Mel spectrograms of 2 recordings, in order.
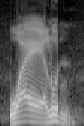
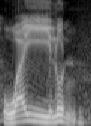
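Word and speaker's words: وَيْلٌ: Seringki dibaca dengan vokal e. Miring vokalnya yang harusnya i miring ke e. Contoh ya di sini jangan sampai dibaca wailun tapi cukup kita ba tapi kita baca wailun. Ini seringkiali terjadi ketika kita baca alam taro kaifa fa banyak yang begitu. Jangan jadi e bunyi vokalnya. Bunyi vokalnya i.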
